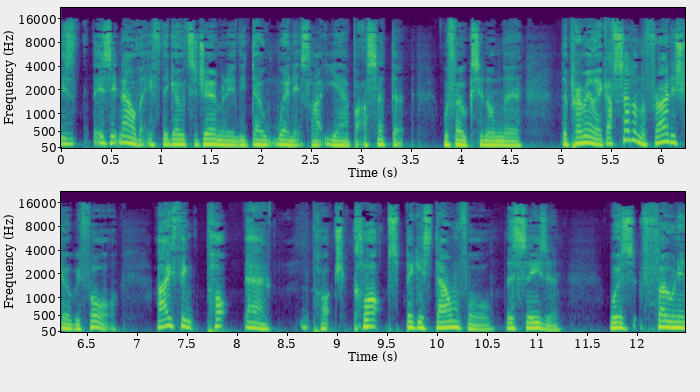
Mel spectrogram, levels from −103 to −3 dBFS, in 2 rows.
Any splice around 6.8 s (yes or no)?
no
